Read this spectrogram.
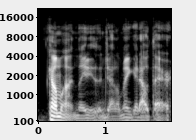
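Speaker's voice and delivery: very deep, low, hushed, creepy put-on voice. Urging listeners to go to an event with fire truck rides, in a put-on scary voice. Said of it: "I don't know why I used that voice".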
